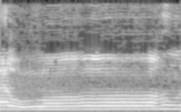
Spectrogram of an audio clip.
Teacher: اللہ کا لام زبر سے ہے تو پر پڑھا جائے گا، یعنی منہ بھر کے موٹا کر کے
